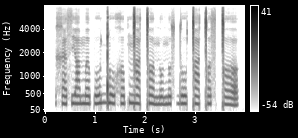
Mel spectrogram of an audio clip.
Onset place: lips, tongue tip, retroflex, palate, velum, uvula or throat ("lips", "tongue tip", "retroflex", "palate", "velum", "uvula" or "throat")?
velum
